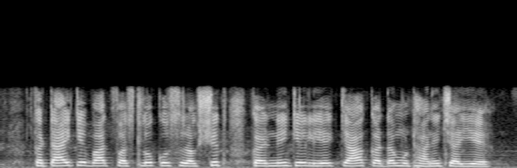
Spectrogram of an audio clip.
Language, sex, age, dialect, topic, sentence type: Hindi, female, 18-24, Marwari Dhudhari, agriculture, question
